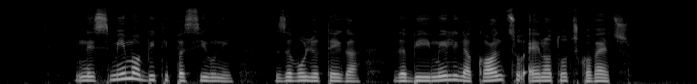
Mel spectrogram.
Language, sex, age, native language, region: Slovenian, female, 30-49, Slovenian, Central Slovenia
